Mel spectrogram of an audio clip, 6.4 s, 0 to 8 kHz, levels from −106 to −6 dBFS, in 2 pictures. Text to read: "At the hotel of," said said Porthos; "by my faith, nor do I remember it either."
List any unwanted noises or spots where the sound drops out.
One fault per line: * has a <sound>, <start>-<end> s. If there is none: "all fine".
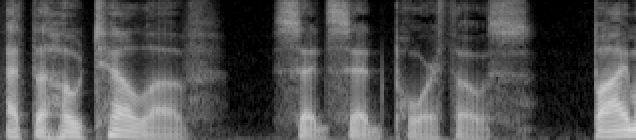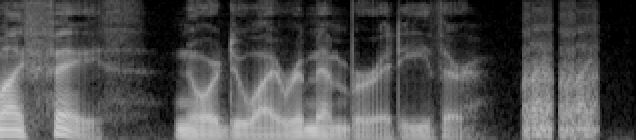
* has a laugh, 5.8-6.2 s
